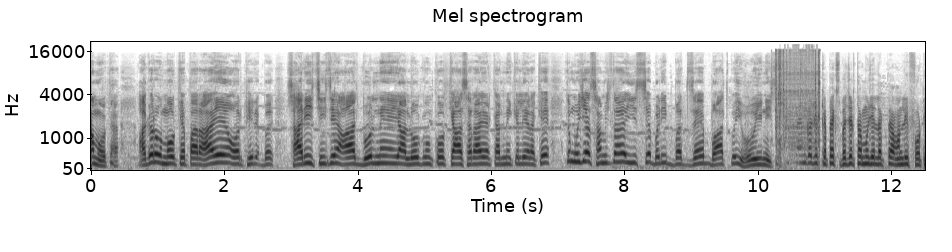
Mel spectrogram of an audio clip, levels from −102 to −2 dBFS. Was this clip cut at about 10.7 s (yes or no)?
yes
